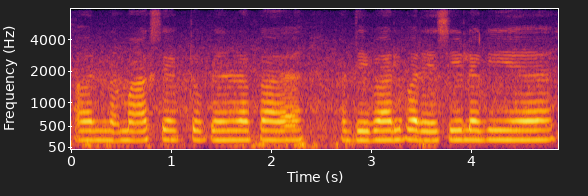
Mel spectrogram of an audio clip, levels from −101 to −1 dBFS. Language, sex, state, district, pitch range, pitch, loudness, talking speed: Hindi, female, Odisha, Sambalpur, 195-205 Hz, 200 Hz, -15 LUFS, 110 wpm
